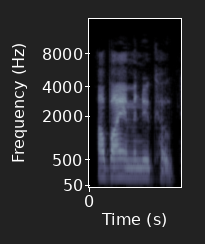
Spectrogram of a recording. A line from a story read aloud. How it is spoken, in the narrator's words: he said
